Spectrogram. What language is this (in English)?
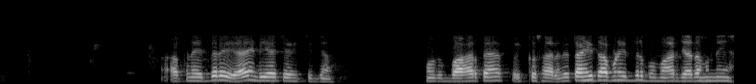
Punjabi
